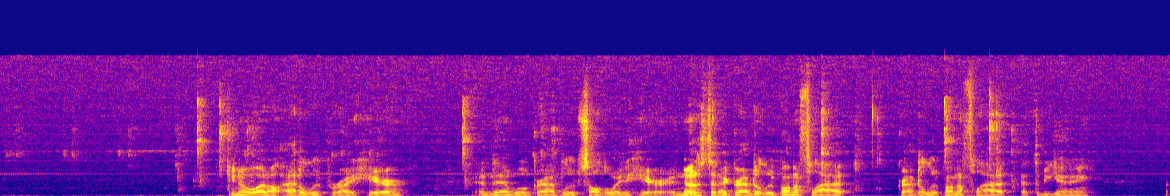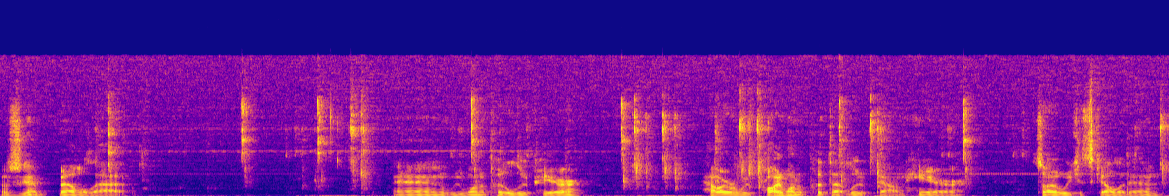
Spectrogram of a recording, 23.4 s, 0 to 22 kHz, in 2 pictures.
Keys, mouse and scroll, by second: 0.0 shift+click, 1.1 shift+click, 1.6 shift+middle click, 1.8 middle click, 2.0 ctrl+middle click, 2.1 ctrl+r, 2.4 click, 4.0 middle click, 4.4-5.3 scroll down 2, 5.3 ctrl+click, 5.6 click, 6.0 middle click, 8.1 shift+middle click, 8.6 middle click, 9.5 ctrl+middle click, 9.8 ctrl+b, 11.1-11.5 scroll down 1, 11.8-12.5 scroll up 1, 12.5 click, 12.7 shift+click, 12.9 shift+middle click, 13.2 middle click, 14.0 alt+middle click, 14.5 alt+click, 14.8 click, 14.9 ctrl+click, 15.2 ctrl+b, 16.2 click, 16.3 alt+click, 17.9 ctrl+click, 18.0 ctrl+z, 19.0 g, 19.2 g, 19.9 click, 20.1 ctrl+click, 20.3 ctrl+b, 21.1 click, 21.3 alt+click, 22.9 alt+click, 23.2 alt+s.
